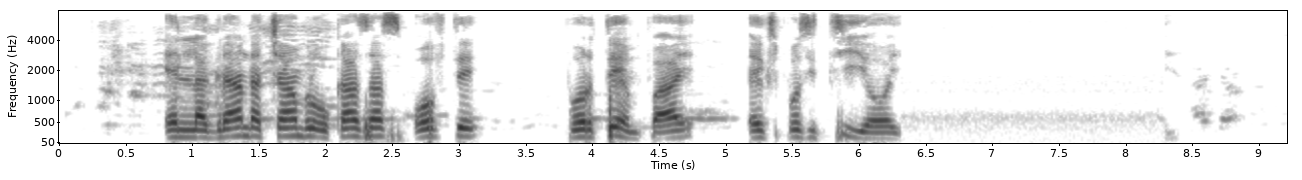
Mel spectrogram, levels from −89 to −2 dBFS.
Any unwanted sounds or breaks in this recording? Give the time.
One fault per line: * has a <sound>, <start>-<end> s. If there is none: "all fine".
all fine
